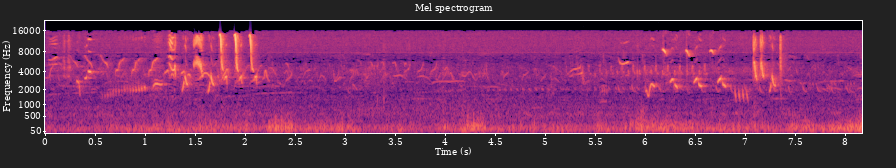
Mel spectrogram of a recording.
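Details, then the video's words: A common nightingale (Luscinia megarhynchos) singing in Castricum, the Netherlands, gives varied, high phrases of sharp whistles, chirps and rapid clicking bursts over a steady low rumble of background noise. "Singing Nightingale"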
